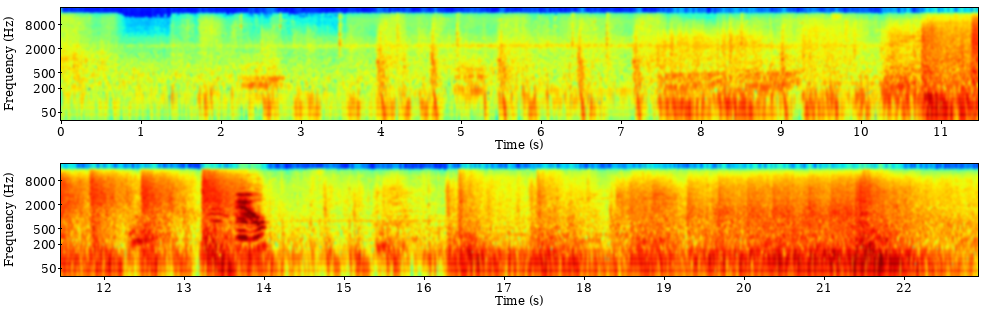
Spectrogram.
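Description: Horse hooves gallop over the ground.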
